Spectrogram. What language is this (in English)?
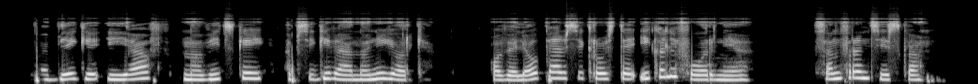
Lithuanian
